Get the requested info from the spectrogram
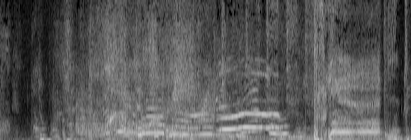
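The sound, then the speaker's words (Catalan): A voice imitates laboratory machinery starting to fail, with warbling, sliding whistle-like tones, rattling sputters and a sharp burst near the end, fairly loud and continuous for about five seconds. “En canvi, si aquesta maquinària comença a fallar...”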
